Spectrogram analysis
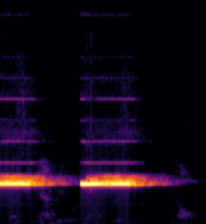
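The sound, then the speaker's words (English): A fire alarm sounds inside a building as a loud, piercing, high steady tone that breaks briefly and then resumes, with people talking faintly beneath it. “Yeah, that's the fire alarm. Is that real? That's real.”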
